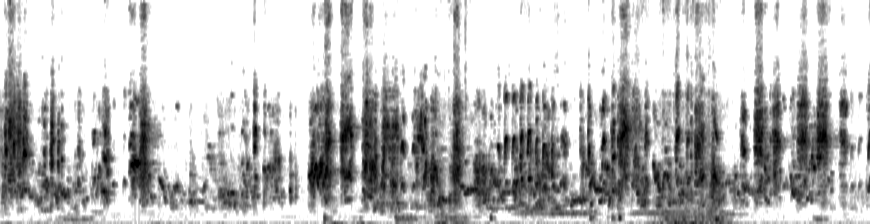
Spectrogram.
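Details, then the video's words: Budgies eating corn chatter in rapid high chirps and scratchy warbles, broken by short gaps, with soft rustles and pecking sounds in the background. "Cute Budgies Enjoying Eating Corn | Love Birds Chirping Sounds"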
